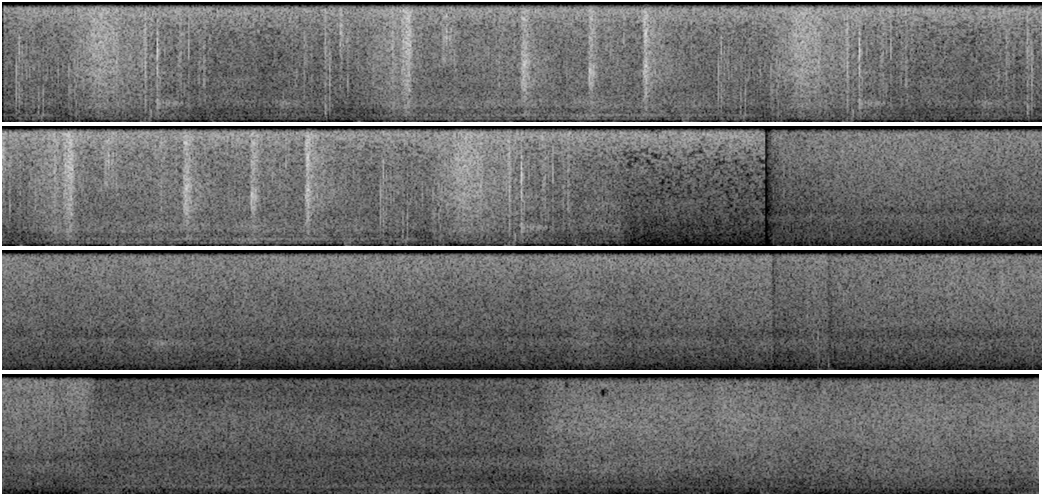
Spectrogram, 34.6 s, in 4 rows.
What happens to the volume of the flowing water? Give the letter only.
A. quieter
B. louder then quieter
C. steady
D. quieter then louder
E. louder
C.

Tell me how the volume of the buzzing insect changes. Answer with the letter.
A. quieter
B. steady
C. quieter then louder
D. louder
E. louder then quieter
B.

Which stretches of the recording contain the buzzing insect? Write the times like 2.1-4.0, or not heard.
0.0-13.9.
